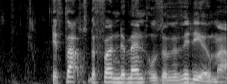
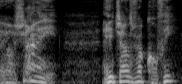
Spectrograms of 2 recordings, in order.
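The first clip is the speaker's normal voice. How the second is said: timid request; 9 semitones higher, 6 dB quieter than usual. Retold or imitated. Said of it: "So I say".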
